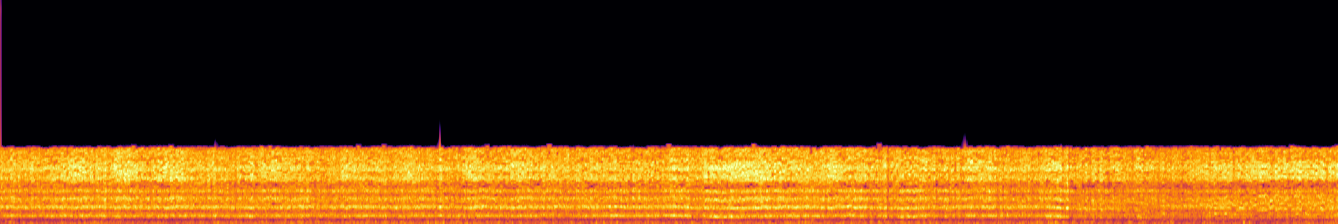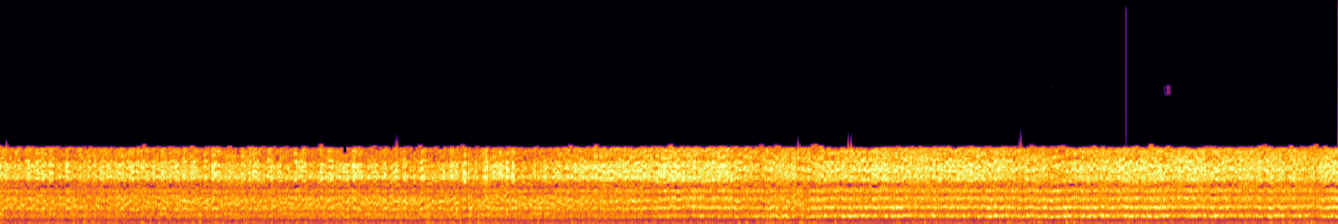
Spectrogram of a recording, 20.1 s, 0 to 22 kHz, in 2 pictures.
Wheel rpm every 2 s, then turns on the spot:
230, 230, 230, 220, 170, 160, 160, 200, 230, 230.
none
